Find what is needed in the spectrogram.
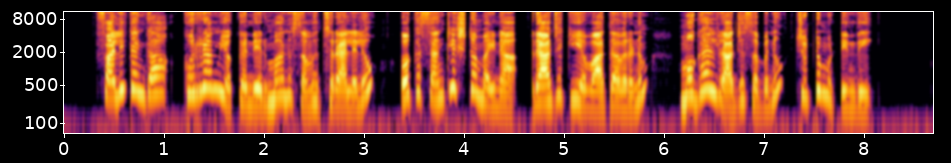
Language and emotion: Telugu, neutral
